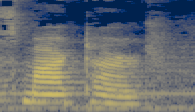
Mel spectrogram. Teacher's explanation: British English Speaker itu bunyi R-nya ini mungkin sedikit hilang atau samar jika berada di akhir kata atau suku kata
